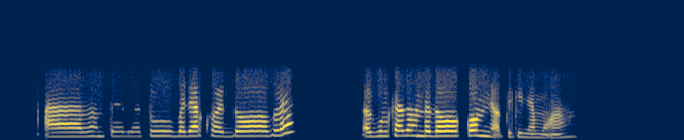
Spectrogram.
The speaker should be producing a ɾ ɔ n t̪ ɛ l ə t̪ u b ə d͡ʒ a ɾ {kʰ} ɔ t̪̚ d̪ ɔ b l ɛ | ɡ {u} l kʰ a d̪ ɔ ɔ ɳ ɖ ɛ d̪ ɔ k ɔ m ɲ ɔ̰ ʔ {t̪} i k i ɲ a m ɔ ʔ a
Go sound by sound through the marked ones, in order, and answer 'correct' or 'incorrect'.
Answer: correct, correct, correct

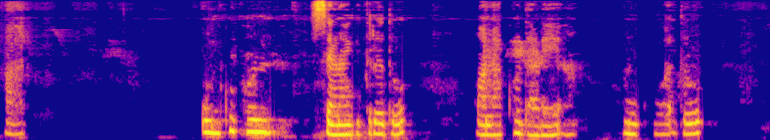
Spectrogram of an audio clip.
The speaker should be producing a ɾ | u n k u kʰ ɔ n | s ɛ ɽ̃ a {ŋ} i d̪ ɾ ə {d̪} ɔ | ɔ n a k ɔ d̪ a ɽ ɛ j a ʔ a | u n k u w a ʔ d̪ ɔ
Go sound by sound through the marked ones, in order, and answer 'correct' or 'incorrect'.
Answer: incorrect, correct

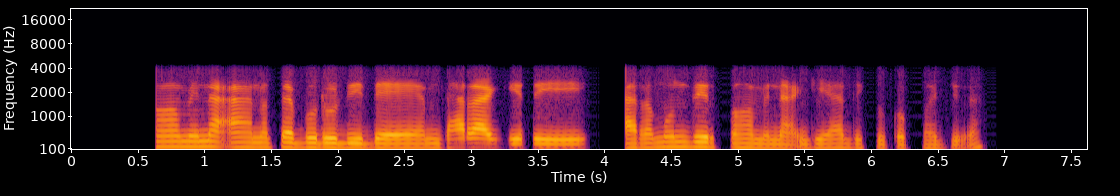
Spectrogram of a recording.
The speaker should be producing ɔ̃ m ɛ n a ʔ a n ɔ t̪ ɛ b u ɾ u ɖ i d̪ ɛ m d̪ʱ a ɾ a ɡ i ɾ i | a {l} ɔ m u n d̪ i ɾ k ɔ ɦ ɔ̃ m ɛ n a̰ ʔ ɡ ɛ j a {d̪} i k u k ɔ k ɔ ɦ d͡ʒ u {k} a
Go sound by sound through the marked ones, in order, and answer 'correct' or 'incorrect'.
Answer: incorrect, correct, incorrect

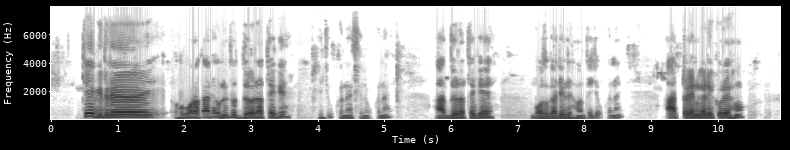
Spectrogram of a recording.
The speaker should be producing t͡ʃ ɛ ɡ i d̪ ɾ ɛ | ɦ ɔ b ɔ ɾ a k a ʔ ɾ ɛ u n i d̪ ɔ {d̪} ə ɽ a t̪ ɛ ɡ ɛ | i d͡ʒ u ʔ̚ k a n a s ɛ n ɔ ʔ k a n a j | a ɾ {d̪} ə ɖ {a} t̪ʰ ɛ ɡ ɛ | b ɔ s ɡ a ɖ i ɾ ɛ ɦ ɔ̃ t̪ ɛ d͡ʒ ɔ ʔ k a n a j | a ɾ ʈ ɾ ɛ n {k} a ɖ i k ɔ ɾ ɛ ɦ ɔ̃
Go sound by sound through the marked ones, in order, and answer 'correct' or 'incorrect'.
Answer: correct, correct, correct, incorrect

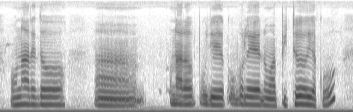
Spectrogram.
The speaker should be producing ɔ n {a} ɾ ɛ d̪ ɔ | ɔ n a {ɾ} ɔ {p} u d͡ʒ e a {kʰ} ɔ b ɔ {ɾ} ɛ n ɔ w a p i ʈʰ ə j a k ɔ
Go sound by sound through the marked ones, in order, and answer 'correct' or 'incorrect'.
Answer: correct, correct, correct, incorrect, incorrect

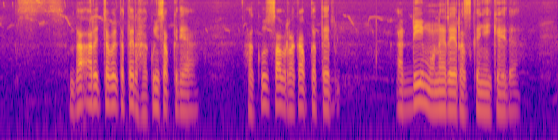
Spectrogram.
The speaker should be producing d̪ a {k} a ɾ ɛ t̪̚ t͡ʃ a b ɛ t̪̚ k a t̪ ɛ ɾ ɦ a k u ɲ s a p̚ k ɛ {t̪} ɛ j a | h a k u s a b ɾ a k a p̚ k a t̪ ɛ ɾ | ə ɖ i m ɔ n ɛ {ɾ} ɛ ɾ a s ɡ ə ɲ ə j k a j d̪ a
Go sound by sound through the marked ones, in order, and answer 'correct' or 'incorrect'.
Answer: incorrect, incorrect, correct

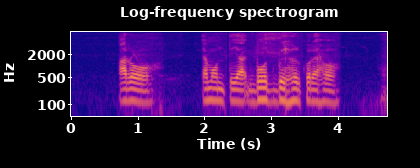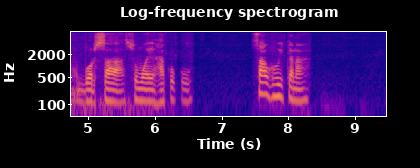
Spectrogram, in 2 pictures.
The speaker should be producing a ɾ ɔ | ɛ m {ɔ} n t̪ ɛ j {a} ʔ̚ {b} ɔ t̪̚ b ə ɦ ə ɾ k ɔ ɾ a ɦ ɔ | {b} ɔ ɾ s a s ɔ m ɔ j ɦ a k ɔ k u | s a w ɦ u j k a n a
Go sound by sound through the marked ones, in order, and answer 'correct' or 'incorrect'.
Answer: correct, correct, correct, correct

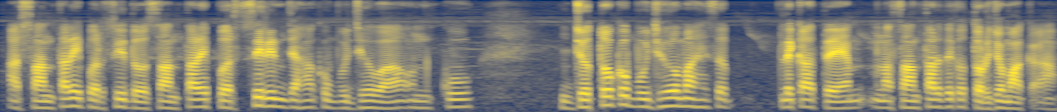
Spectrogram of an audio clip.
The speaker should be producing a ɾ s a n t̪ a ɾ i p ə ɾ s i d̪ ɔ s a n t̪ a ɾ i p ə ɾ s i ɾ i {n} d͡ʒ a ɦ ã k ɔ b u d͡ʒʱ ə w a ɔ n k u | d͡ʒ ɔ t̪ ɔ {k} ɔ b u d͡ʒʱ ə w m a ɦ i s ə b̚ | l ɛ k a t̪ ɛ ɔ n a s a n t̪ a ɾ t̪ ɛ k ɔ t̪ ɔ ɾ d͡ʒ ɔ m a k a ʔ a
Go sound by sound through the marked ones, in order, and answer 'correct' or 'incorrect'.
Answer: correct, correct

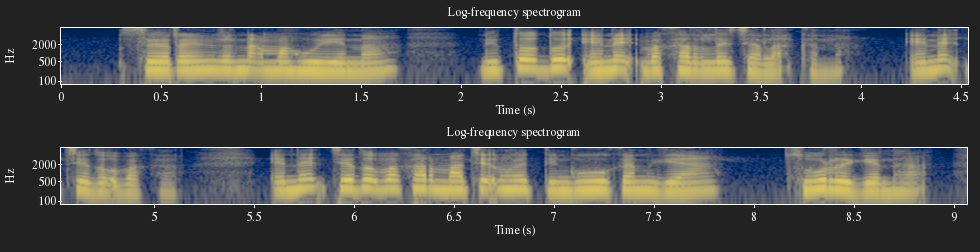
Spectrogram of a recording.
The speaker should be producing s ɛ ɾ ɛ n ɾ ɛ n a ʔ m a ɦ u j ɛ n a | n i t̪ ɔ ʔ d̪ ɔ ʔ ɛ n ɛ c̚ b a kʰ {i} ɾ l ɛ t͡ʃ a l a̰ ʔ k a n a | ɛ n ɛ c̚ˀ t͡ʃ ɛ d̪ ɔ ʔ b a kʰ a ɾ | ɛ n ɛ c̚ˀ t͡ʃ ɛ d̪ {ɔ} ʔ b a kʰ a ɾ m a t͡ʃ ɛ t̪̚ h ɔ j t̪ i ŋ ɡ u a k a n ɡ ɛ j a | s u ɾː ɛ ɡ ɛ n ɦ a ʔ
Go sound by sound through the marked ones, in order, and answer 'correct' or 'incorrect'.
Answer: incorrect, correct

